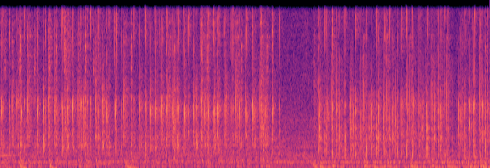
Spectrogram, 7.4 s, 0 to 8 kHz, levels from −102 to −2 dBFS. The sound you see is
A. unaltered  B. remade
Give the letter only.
A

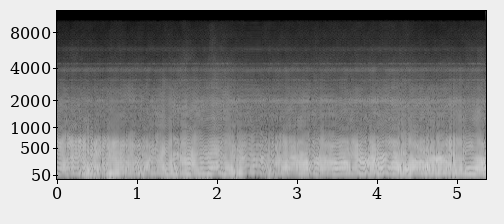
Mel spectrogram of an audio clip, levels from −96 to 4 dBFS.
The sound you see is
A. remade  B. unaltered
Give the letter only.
A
